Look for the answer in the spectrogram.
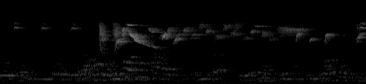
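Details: Aggressive singing from Algerian parva goldfinches kept in cages: faint chirps open the clip, then a loud sweeping twitter and a stream of quick, high, tinkling notes follow.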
